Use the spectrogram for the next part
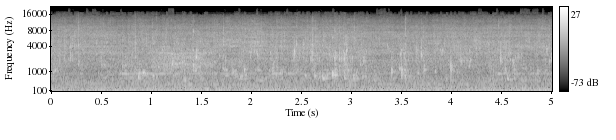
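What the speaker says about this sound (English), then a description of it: "Make sure you try to wash each leaf individually." Tap water runs and trickles steadily while basil leaves are washed one at a time by hand, a continuous close splashing stream with no talking.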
